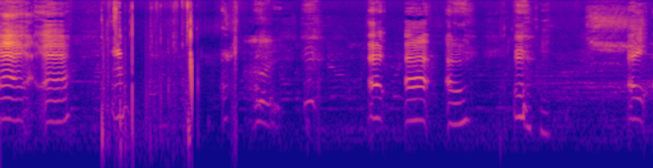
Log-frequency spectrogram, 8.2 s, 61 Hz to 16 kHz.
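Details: Child aged 2½, before starting speech therapy, attempting to sing a song; later diagnosed with childhood apraxia of speech.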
